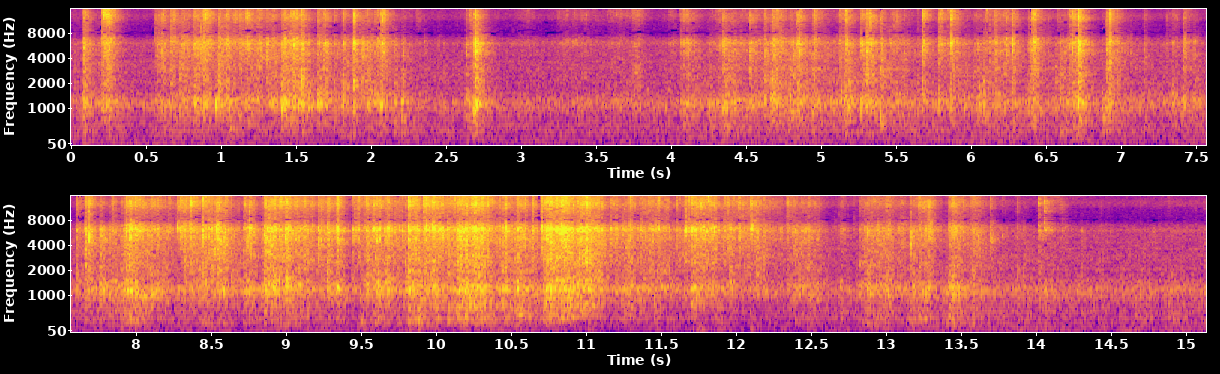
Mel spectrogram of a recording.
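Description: Hands working at a steel kitchen sink, with a run of rapid scraping strokes and small clicks that are busiest around ten seconds in.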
